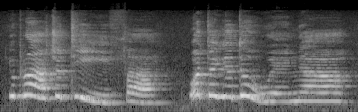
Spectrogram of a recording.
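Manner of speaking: loud, high put-on Italian accent. Trying to keep up the accent, mock-Italian voice. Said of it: "I can't do it all the time".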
